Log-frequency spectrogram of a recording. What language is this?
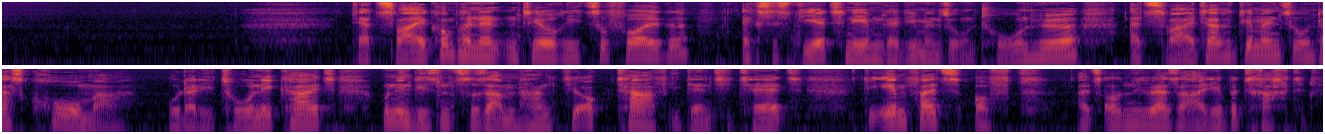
German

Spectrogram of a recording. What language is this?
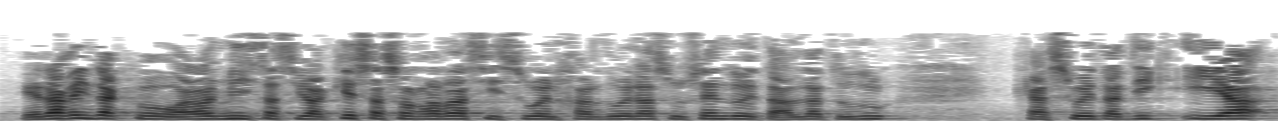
Basque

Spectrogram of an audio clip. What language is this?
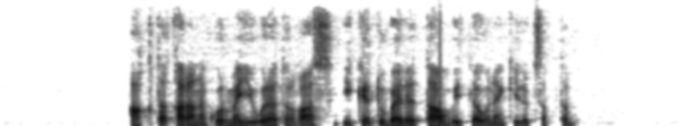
Bashkir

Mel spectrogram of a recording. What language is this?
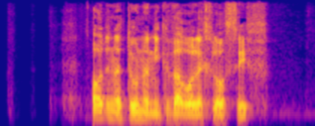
Hebrew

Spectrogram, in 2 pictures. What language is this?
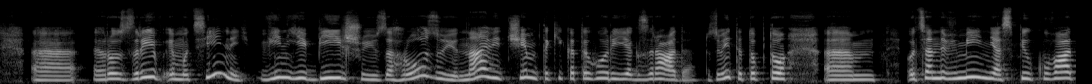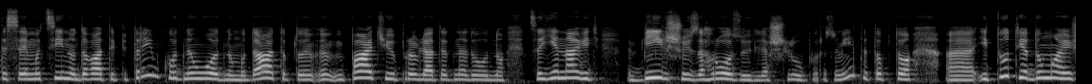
Ukrainian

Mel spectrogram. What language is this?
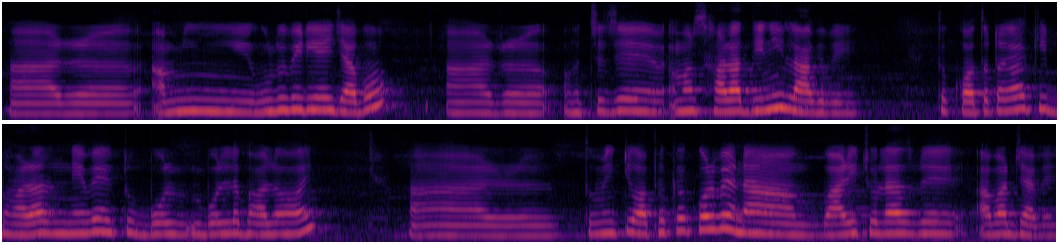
Bangla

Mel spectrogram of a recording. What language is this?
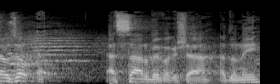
Hebrew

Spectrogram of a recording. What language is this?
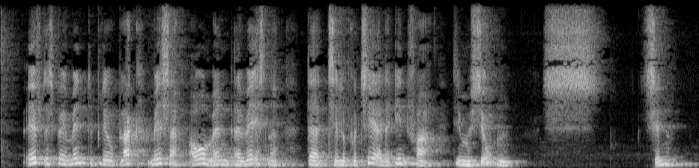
Danish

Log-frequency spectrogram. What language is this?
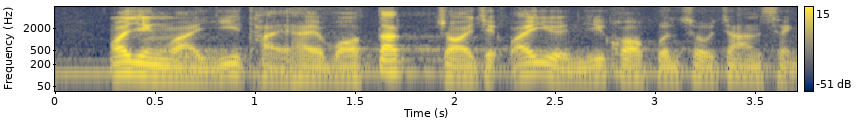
Cantonese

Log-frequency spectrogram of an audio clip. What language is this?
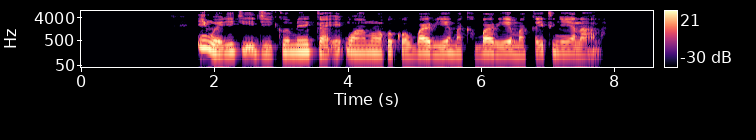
Igbo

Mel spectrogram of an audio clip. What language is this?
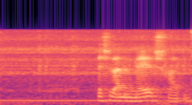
German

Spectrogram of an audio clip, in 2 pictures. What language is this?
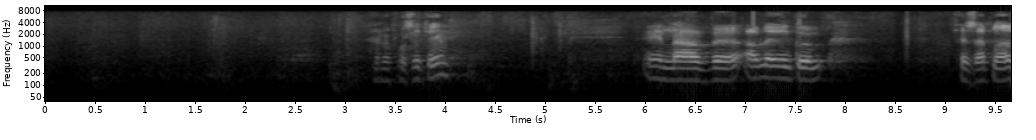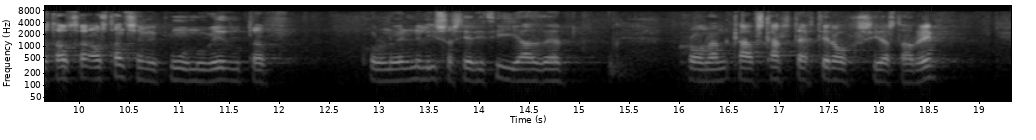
Icelandic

